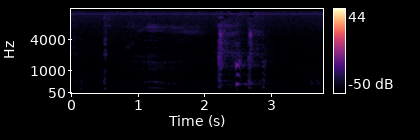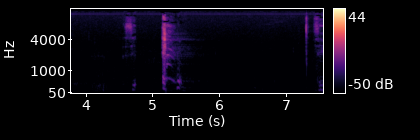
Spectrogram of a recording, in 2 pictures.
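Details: Coughing fit in an adult woman, a French government minister speaking in the National Assembly, with repeated harsh cough bursts and throat clearing interrupting her speech; she coughs into her elbow, spokesperson attributes it to stress, faint room noise.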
